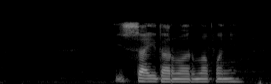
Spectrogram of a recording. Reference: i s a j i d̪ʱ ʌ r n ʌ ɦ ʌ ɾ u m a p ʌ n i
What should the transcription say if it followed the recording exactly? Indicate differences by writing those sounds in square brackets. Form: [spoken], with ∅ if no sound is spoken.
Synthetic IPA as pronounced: i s a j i d̪ʱ ʌ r [m] ʌ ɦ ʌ ɾ u m a p ʌ n i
